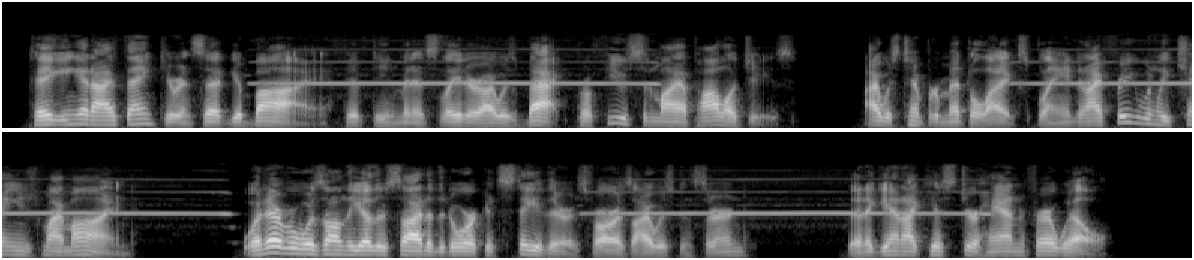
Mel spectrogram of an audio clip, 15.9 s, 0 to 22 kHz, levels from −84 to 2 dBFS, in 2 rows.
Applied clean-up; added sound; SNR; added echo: none; Wind instrument, woodwind instrument; 15 dB; none.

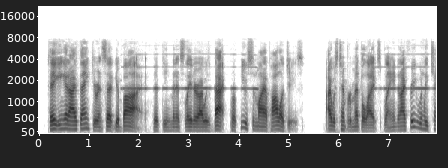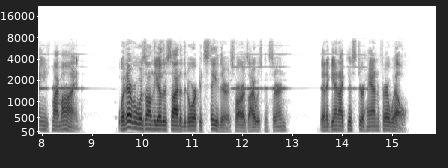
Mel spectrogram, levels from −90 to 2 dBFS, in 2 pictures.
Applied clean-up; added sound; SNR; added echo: neural mask model RNNoise.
